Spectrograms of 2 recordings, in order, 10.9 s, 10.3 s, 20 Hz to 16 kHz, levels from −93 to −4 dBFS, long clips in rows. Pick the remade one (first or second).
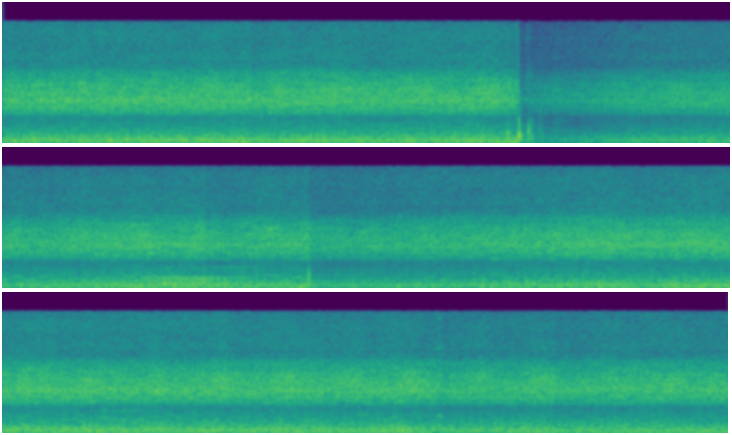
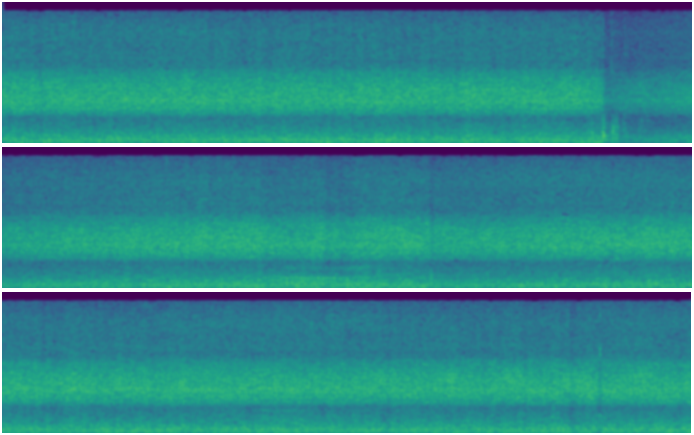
first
